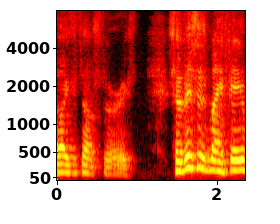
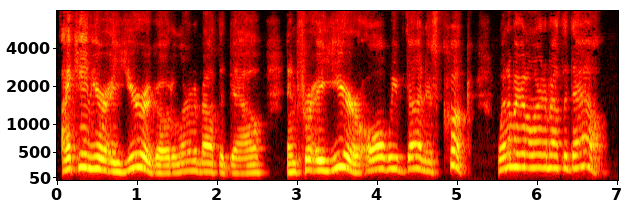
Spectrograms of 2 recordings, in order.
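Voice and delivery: put-on a fed-up kid demanding answers, rising in complaint; frustrated outburst; 7 semitones higher than usual. Young kid throws down his cooking gear, frustrated rising outburst. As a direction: pitch climbing higher and higher, faster by the end.

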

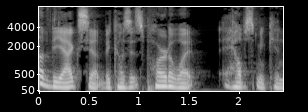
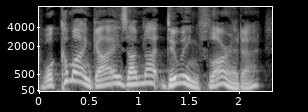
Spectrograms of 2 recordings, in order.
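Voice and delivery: quoted protest; 9 semitones higher, 3 dB louder than usual. Retold or imitated. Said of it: "I said".

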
